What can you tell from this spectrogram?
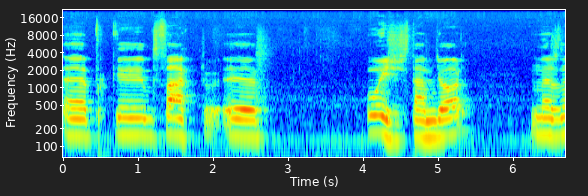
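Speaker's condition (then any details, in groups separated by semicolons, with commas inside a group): Cerebral palsy; uses a wheelchair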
